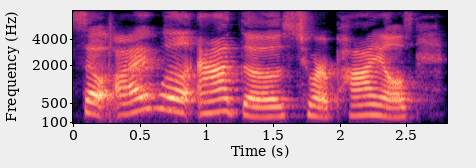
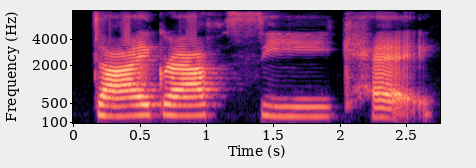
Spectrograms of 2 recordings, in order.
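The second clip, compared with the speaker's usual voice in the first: very slow, stretched out, stressed digraph. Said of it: "Can you try that with me right now?".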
